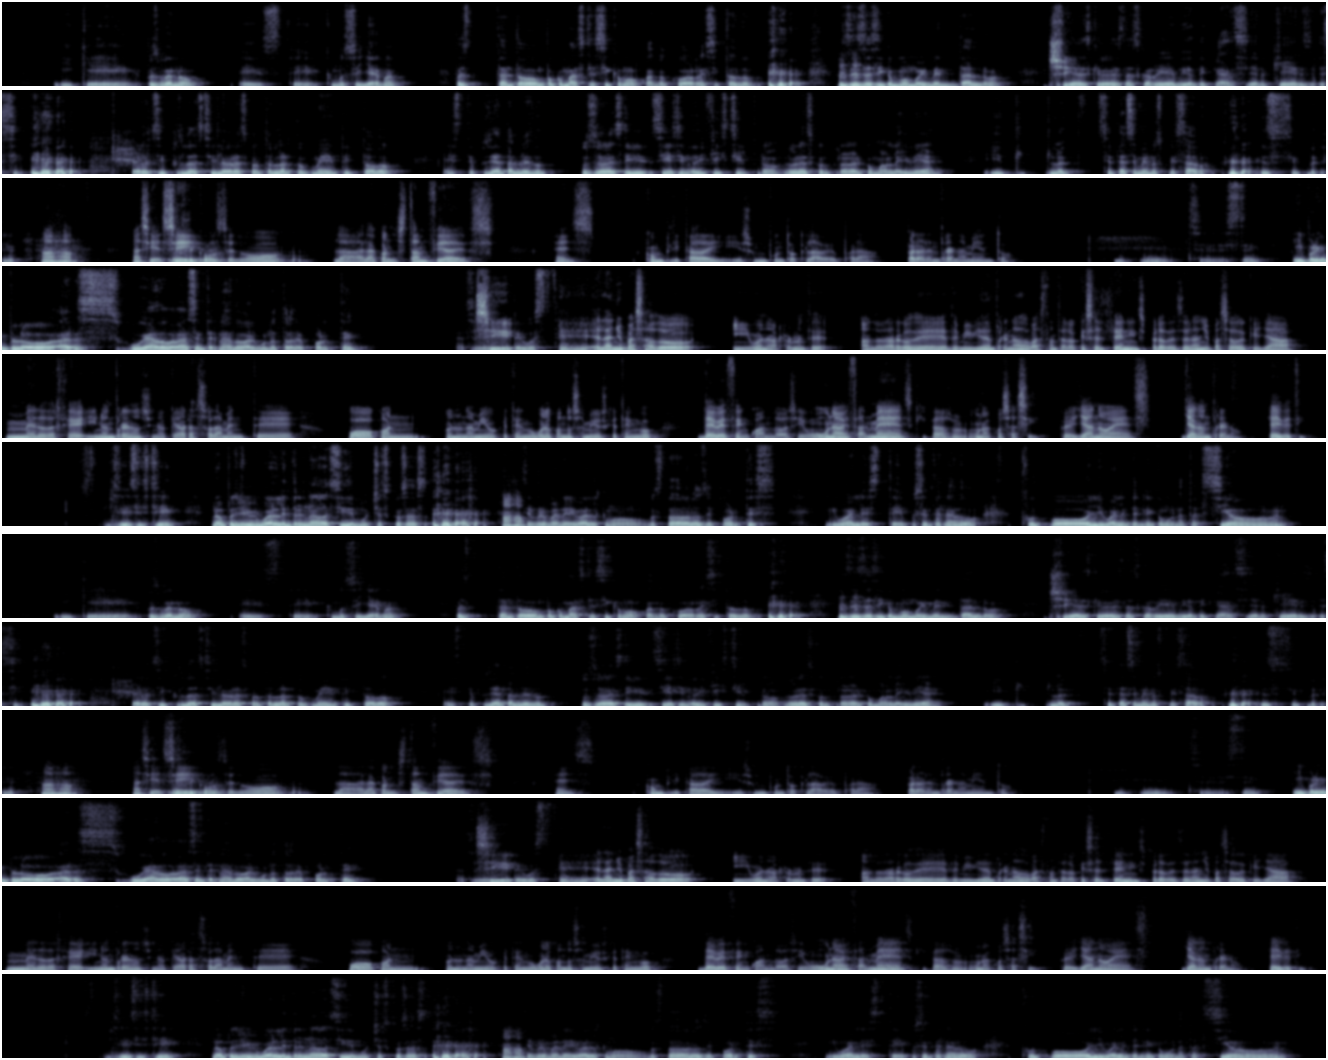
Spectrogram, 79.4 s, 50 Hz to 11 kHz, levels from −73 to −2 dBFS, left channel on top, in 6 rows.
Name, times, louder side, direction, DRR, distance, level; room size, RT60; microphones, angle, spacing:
voice 1, 0.5-2.0 2.4-2.7 2.9-4.0 4.5-4.7 5.0-10.0 10.6-17.2 17.7-18.7 19.0-22.6 23.1-23.9 24.3-26.6 28.1-28.7 37.6-39.1 39.4-43.3 44.4-45.4 45.9-46.0 67.2-67.9 68.3-71.0 71.4-73.9 74.4-79.1, left 2 dB, 40° left, 0.8 m, -27 dB
voice 2, 10.5-10.8 14.4-14.6 17.7-17.8 26.9-27.3 27.8-29.3 29.8-31.4 32.0-32.4 32.9-35.2 35.5-36.6 44.4-44.8 45.3-46.6 47.0-48.0 48.3-52.6 53.0-56.0 56.4-59.5 59.9-64.4 64.8-65.4 65.6-66.0 71.2-71.5, left 3 dB, 65° left, 0.8 m, -31 dB
18.0 x 7.7 x 5.8 m
head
